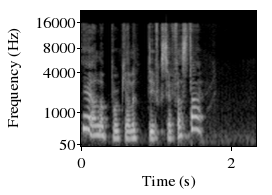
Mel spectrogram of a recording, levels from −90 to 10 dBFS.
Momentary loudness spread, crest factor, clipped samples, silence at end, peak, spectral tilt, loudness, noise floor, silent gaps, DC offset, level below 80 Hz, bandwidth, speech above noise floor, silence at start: 4 LU; 16 dB; under 0.1%; 0.7 s; -6 dBFS; -3.5 dB/octave; -21 LUFS; -57 dBFS; none; under 0.1%; -68 dBFS; 16.5 kHz; 36 dB; 0 s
